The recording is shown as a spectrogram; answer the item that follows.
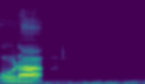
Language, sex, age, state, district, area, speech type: Santali, female, 30-45, West Bengal, Birbhum, rural, read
